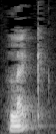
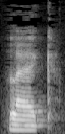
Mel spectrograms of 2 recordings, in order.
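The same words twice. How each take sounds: First: The vowel is short. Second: The vowel is long. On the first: It means fright. "Lek signifie effroi" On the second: It means medicine. "Lek signifie médicament"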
